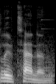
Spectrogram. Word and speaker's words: lieutenant: But one of the famous differences between British and American English is how we pronounce this really French word. In America, it's lieutenant.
